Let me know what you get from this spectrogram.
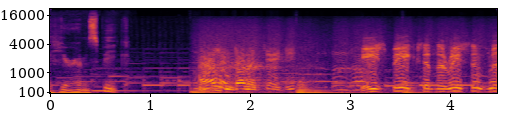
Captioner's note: Dalai Lama speaking foreign language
